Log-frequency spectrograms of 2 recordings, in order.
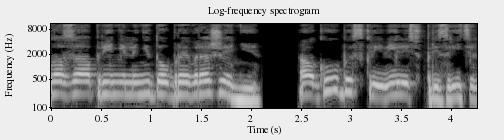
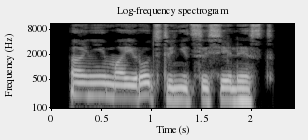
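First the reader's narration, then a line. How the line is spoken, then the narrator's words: Bored tone. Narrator (Russian): сказал скучающим тоном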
